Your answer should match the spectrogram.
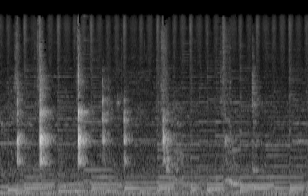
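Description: Chef's knife chopping an onion on a wooden cutting board: about six sharp knife strikes in the first three and a half seconds, then two fainter ones, over background music.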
